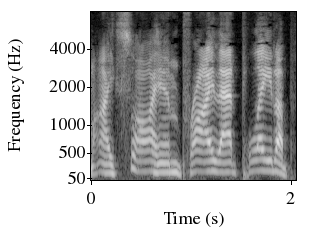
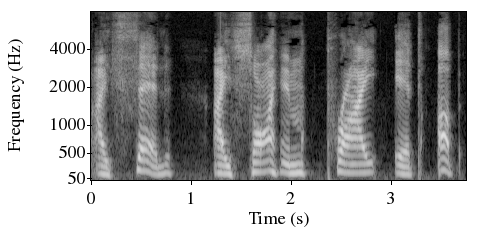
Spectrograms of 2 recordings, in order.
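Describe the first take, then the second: First: Higher, louder, slow protest; urgent insistence. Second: "pry it up" slow, each word set apart; emphatic repetition. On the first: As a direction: insist urgently before being dismissed. Insists on what he saw. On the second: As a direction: hammer out "pry it up" deliberately, louder. Repeats it word by word. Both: A narrator's reading.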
